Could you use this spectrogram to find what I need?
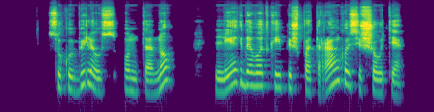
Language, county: Lithuanian, Vilnius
